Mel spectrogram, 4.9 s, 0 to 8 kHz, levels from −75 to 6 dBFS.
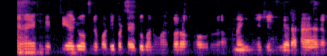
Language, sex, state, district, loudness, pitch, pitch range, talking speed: Hindi, male, Bihar, East Champaran, -17 LUFS, 125 Hz, 120-130 Hz, 160 wpm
